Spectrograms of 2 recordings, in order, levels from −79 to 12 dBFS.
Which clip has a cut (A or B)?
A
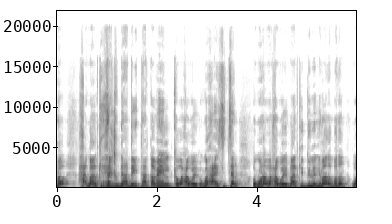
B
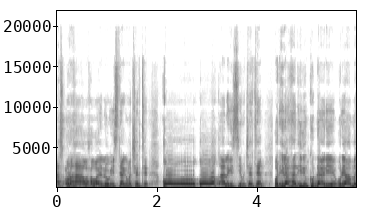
B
